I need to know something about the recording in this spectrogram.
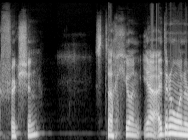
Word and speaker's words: station: And it's because when we have T-I-O-N combined in Swedish, then it becomes this sound.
